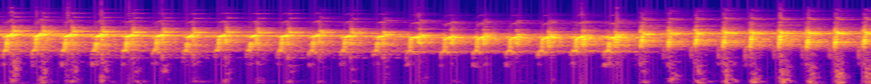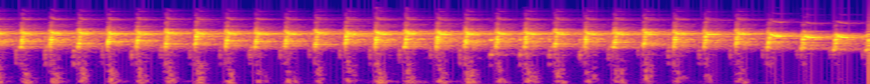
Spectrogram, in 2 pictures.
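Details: A long ngekek from a lovebird calling to companions, a sustained shrill trill of fast, evenly pulsed notes running unbroken for over six seconds in a quiet setting.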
